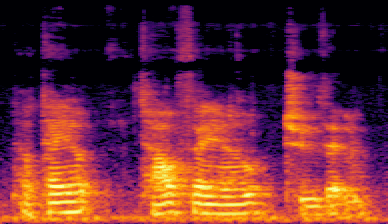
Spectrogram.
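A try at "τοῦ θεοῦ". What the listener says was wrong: To Theu. To Theu. Yeah, epsilon's hard. It doesn't make an A sound, it makes an E sound. Theu.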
